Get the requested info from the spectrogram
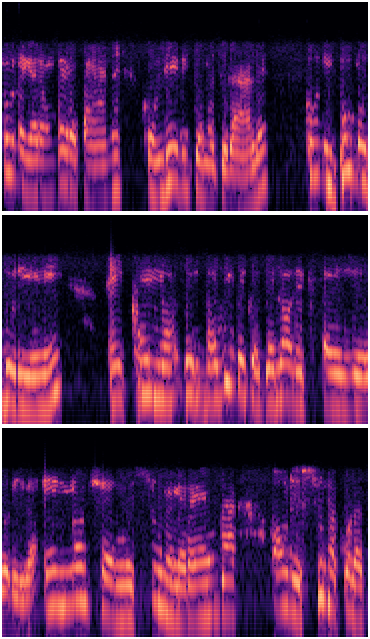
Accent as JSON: {"language": "Italian", "town": "Naples", "region": "Campania", "country": "Italy", "said": "io sono napoletano, per cui apprezzo i pomodori del Vesuvio"}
